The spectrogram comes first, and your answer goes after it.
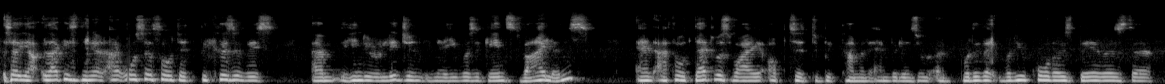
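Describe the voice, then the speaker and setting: Low, mellow woman interviewer. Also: steady tone, brisk, husky, low-quality recording. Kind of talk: casual conversational interview.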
